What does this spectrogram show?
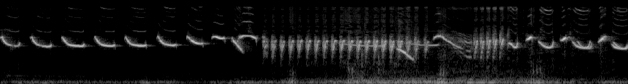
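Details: Common iora pair, male and female, calling vigorously: a series of repeated curling whistles, then a dense buzzy trill with a falling whistle, ending in more looped whistled notes.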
